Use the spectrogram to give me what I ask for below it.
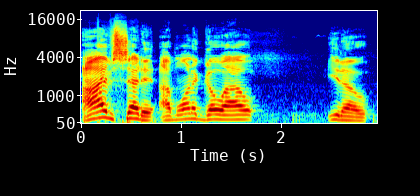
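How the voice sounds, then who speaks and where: A man's voice: fairly high pitch, unhurried, no room sound. A young man co-hosting a podcast, telling long rambling anecdotes in casual chat and laughing mid-sentence. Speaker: podcast co-host.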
